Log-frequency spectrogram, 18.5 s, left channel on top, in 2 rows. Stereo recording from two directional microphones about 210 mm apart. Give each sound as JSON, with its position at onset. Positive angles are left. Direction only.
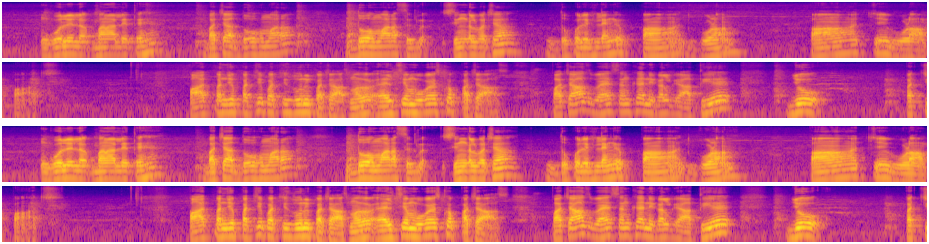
{"t": 0.3, "sound": "speech", "side_deg": -35}
{"t": 11.1, "sound": "speech", "side_deg": -35}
